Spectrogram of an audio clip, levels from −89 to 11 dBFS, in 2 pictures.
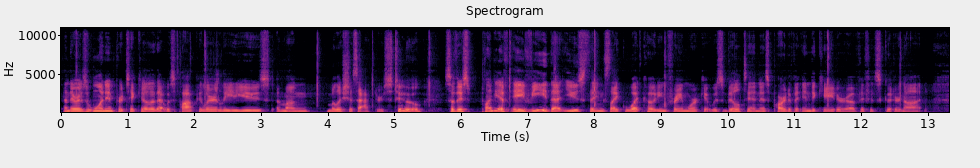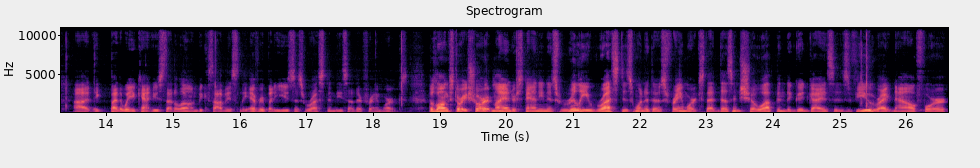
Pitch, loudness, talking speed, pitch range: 105 Hz, -25 LUFS, 195 wpm, 100-120 Hz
